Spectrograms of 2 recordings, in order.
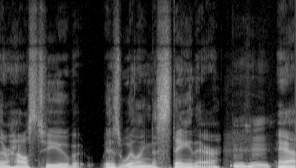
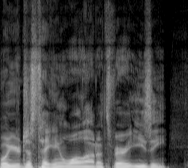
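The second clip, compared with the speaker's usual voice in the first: ordinary talk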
